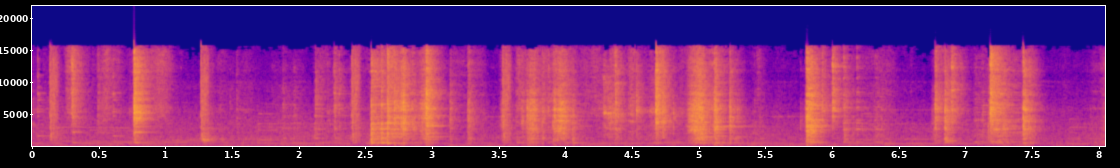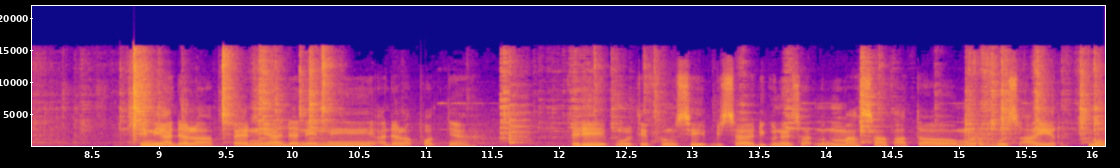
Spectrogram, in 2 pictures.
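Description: Metal pots clink and clank as they are handled.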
